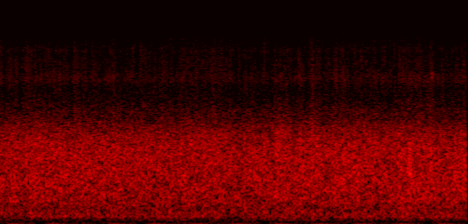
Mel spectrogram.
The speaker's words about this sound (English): And as it continues to rain, you continue to feel more and more comfortable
